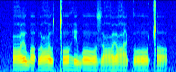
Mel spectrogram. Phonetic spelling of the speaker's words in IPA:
ʕœ wɒʔoʕo ǀɔɦe wɔːzʊ ʕœʕa kɔːǁɒ

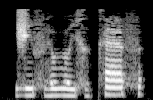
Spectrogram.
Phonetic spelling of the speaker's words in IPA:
ʒi˨fɛ̤˨u̯ðʊ˨i̯xə̤˨ kʰæ˦f

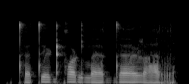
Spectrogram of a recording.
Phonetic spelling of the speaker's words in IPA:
t̪ʰə˨t̪ɨː˦ɖkɔ˦ɖmɜː˨ɡ d̪ɜː˦ɭa˨r

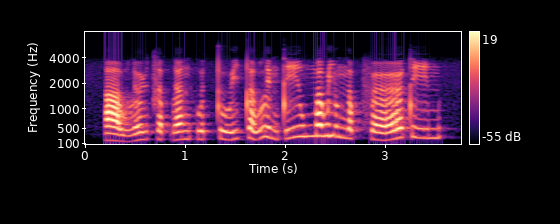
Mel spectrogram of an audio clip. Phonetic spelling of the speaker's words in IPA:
aː˨˩wlɵ˧ɥ t͡sɐ˨p̚lɐ˧nkʷɐ˨˥t̚t̪uː˨˥j t̪ɐ˨˥wlɪ˨ŋt̪iː˥w mɐ˥wjʊ˧ŋ ɐ˨˥p̚fœː˨˥ t̪iː˥m

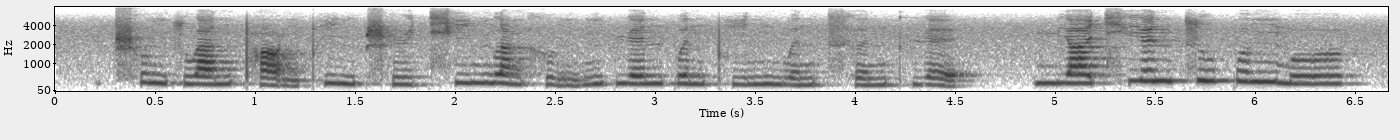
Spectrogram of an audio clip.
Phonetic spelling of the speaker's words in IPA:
ʈ͡ʂʰʊ˥˩ŋswa˧˥n pʰɑ̰˨˩ŋpʰi˥˩ŋʈ͡ʂʰɻ̩˧˥ t͡ɕʰi˥ŋlɑ˨ŋ xʊ̰˨˩ŋʊ˥ŋpɥɛ˥n pə˥npʰi˧˥nn̪wə˧˥n t͡sʰə˧˥n pʰɥɛ˥˩ | mjä˧˥t͡ɕʰjɛ˥nt͡su˥pɤ˥ŋ mo˥ʊ̯

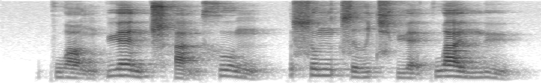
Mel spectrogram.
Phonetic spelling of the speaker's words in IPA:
kwɑ̰˨˩ŋpɥɛ˥˩nʈ͡ʂʰa̰˨˩nxʊ˥˩ŋ | sʊ˥ŋt͡sɹ̩˧˥ t͡ɕʰɥɛ̰˨˩kwa˥˧ɪ̯ my˥˩

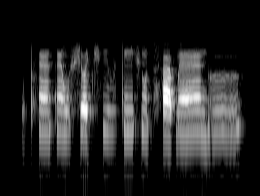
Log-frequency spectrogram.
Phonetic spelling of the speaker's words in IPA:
pʰɛ̃tɛ̃w ʃʌ t͡ʃʰivtĩʃũ t͡sʰaɓɛ̃ːɡɯː

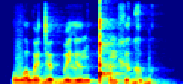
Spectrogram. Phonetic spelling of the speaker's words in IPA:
vɤwødø ɡ͡bølʲun ǃʰənxʲoɡɯb

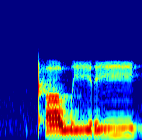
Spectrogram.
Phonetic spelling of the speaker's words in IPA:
kʼa˨wiː˨ ɾi˦

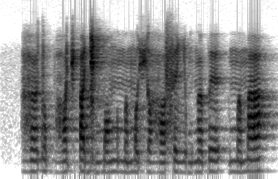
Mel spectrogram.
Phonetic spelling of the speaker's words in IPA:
ɦœdɒ bʱɒt͡ʃʼa d͡ʑəbmɔŋə məmɔ çɒɦɒse ʎəbŋœpe | məma

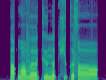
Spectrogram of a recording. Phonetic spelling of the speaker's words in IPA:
aʔðˤɜvɜː kʲʊ nɜkçə kəsɑː

